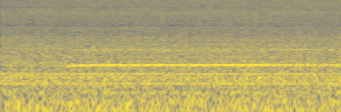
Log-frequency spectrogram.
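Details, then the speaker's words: Fiat Argo engine running: thin steady constant-pitch whistle in the engine area that stops when a cap is opened; PCV valve diaphragm cover found broken, vacuum leak. "Ó, barulho cabuloso no PT que o cliente trouxe aqui para diagnóstico. Vai vendo. É todos, tá? Barulho localizado aqui na região do motor. A gente barulho muito forte."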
